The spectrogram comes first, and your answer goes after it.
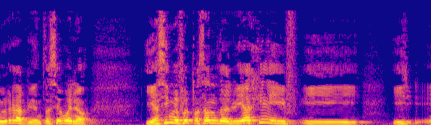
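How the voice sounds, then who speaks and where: The tone is dark and mellow. The delivery is fairly slow, with ordinary pitch variation. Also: man. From Argentina. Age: 50s. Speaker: cyclist and event venue owner. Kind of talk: interview.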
